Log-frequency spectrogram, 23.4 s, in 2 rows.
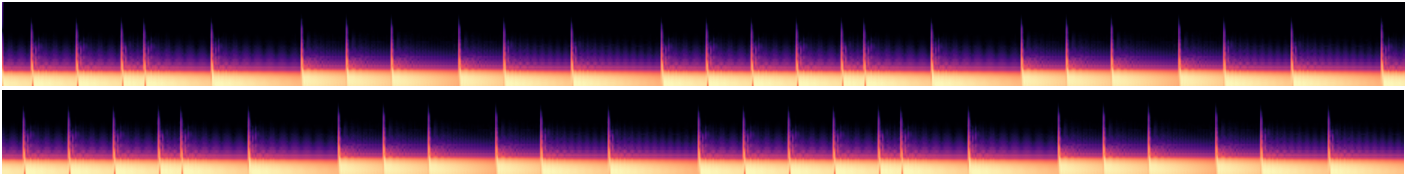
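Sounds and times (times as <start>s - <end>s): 
bass sequence: 0.0s - 23.3s.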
